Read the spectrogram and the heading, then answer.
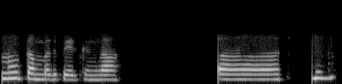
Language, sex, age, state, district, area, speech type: Tamil, female, 18-30, Tamil Nadu, Nilgiris, urban, conversation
